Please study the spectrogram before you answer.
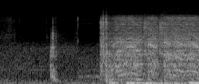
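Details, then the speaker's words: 1991 Ford Scorpio 2.9 V6 Cologne, long-stored, gasoline poured in: starter whirs, short ragged burst of firing fading back to cranking; fires only on poured fuel, no fuel reaching engine, fuel starvation. "okay so we got at least something uh but yeah that tells me that uh we don't have any fuel going into the engine"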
